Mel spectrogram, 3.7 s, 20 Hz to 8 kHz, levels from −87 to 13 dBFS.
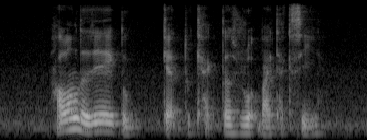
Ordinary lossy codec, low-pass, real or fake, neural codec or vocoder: none; 7.2 kHz; real; none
